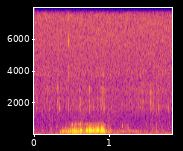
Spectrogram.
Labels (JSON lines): {"label": "biophony, growl", "recorder": "SoundTrap 600 or HydroMoth"}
